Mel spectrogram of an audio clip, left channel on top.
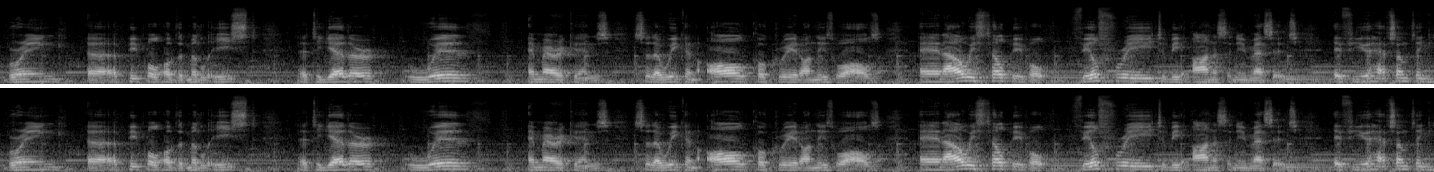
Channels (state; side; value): identical; both; correlation 1.00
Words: people of the Middle East together with Americans so that we can all co-create on these walls. And I always tell people, feel free to be honest in your message. If you have something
